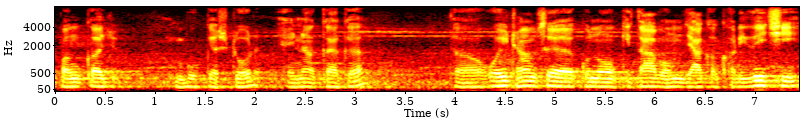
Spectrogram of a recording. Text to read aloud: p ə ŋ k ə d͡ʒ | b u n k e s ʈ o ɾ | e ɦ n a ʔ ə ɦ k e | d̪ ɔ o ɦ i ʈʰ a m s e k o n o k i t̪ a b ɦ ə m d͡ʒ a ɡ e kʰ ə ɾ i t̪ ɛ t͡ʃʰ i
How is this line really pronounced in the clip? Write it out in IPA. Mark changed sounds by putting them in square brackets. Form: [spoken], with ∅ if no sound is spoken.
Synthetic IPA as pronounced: p ə ŋ k ə d͡ʒ | b u [∅] k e s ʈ o ɾ | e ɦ n a [k] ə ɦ k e | [t̪] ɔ o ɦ i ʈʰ a m s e k o n o k i t̪ a b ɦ ə m d͡ʒ a [k] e kʰ ə ɾ i [d̪] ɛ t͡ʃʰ i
